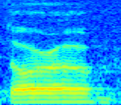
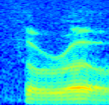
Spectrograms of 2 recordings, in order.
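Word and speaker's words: Thoreau: as being in the no it's not thorough it's only linguist tell us there's no way it could have been pronounced thoro in his time Henry thoro while a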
